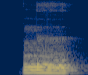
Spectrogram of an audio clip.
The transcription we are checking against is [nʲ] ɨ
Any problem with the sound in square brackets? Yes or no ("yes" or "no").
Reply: yes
